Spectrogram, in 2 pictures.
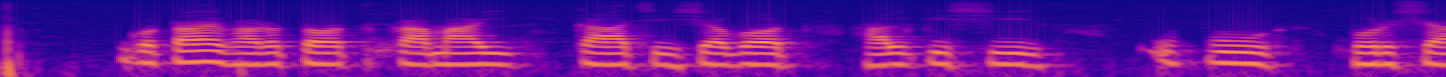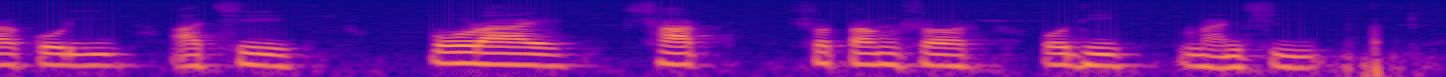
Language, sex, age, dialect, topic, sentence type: Bengali, male, 18-24, Rajbangshi, agriculture, statement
